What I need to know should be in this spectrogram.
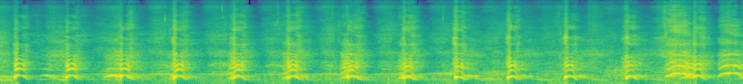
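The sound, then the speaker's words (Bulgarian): Heavy breathing during a guided breathing exercise: many loud, rhythmic in-and-out breaths with voiced, gasping edges, repeating at a steady pace for the whole stretch. “Каквото е, пусни го, дишай!”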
